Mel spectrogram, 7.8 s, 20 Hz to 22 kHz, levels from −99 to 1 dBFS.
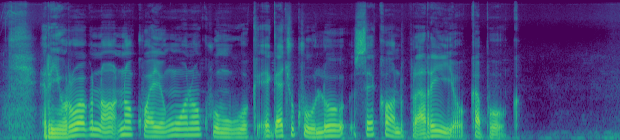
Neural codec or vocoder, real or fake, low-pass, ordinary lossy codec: none; real; none; none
